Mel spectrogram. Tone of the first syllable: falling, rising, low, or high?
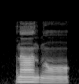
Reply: high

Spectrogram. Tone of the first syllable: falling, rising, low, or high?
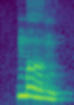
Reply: falling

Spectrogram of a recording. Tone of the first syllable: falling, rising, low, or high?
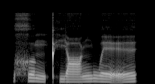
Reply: falling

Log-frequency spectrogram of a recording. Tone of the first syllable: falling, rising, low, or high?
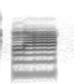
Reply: low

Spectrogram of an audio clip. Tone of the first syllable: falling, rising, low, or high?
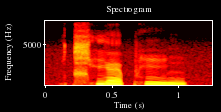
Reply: falling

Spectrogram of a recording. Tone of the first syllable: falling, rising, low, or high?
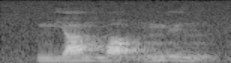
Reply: rising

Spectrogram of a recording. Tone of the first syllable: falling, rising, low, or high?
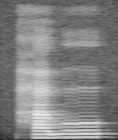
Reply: low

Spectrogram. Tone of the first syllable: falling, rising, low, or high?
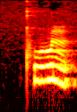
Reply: falling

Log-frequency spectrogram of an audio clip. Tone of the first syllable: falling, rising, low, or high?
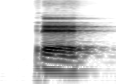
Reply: low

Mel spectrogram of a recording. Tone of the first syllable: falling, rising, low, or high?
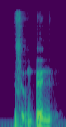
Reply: rising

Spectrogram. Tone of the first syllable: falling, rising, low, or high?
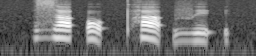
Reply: high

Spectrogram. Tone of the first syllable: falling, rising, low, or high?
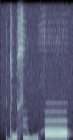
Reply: falling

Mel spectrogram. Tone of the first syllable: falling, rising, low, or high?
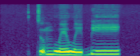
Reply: high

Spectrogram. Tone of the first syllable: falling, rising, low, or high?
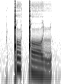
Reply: falling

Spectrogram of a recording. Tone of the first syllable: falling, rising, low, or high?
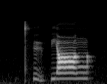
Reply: low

